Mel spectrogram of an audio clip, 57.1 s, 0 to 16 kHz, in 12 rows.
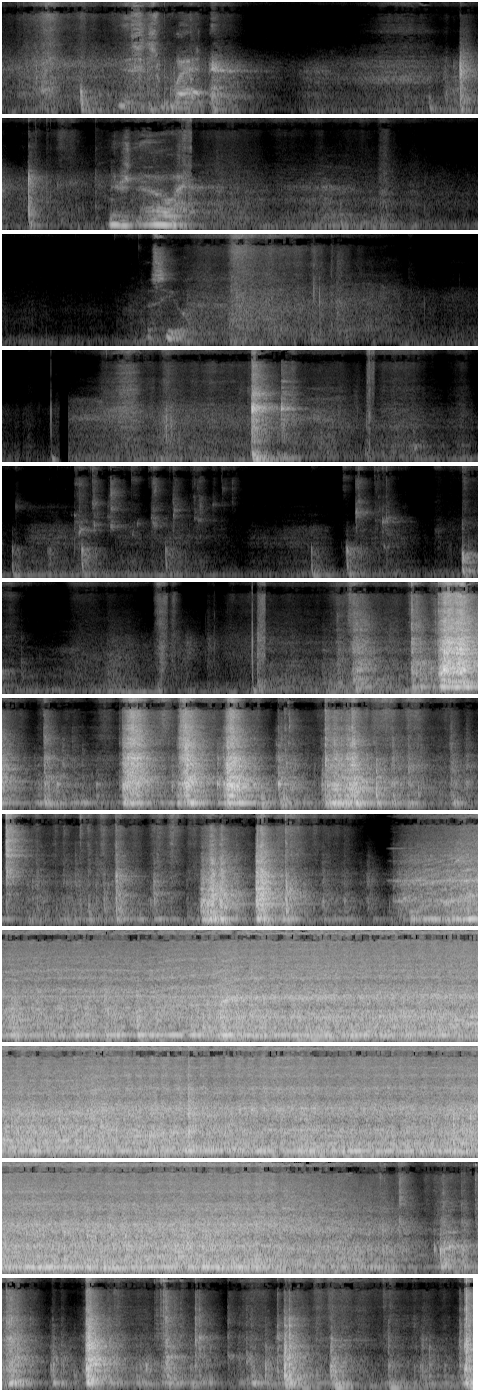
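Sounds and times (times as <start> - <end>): small electric power tool running: 37.2 - 51.9.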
